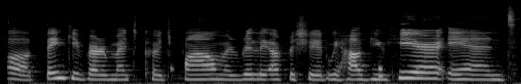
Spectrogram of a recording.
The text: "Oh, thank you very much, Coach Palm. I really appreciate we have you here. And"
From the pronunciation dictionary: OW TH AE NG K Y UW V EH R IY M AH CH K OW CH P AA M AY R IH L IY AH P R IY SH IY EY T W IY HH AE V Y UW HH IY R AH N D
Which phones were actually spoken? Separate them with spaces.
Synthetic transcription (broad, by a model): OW TH AE NG K Y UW V EH R IY M AH CH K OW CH F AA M AY R IH L IY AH P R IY SH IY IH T W IY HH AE V Y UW HH IY R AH N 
